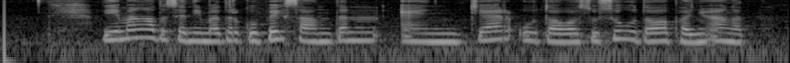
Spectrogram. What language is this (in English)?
Javanese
